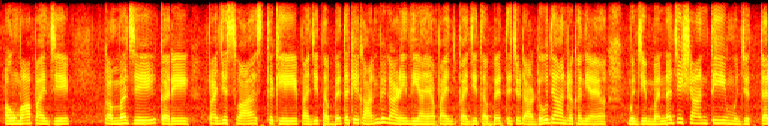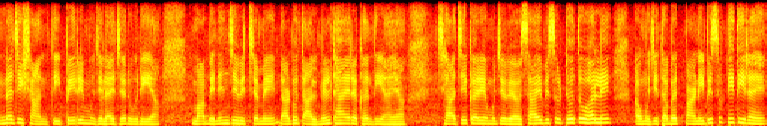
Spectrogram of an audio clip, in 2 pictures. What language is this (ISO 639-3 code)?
snd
